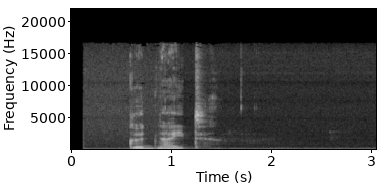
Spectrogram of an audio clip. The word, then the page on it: good night: English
